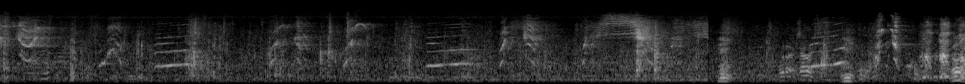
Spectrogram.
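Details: Baby monkey Rainbow, also called Leo, hungry and angry, crying and begging its mother for milk: shrill, tonal cries that rise and fall, repeated in quick bursts, louder near the end, with human voices in the background.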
